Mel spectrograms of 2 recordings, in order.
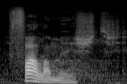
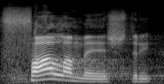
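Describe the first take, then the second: First: It sounds suspicious and distrustful. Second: It sounds open, warm and happy. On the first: The speaker doubts the one addressed. The speaker calls it wrong. "com o coração cheio de desconfiança, como o fariseu" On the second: The speaker truly wants to listen and follow. The speaker calls it right. "com o coração todo despojado, aberto, feliz"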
